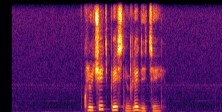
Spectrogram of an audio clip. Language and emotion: Russian, neutral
